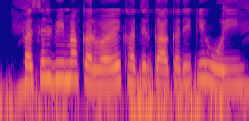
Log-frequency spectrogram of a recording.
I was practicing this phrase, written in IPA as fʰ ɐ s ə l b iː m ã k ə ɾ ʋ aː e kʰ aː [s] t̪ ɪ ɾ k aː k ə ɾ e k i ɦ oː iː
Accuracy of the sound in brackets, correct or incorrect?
incorrect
